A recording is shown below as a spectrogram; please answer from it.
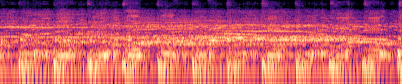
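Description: Mexican street brass band (banda) playing a lively tune with a steady, fast beat of drum and tuba. A crowd shouts and cheers over the music.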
